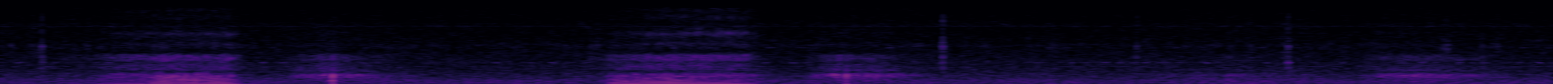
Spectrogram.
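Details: Person napping on the recorder with TV in background: rhythmic rattling snores on each inward breath, about two breaths every six seconds, quieter outward breaths between; ordinary snoring.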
